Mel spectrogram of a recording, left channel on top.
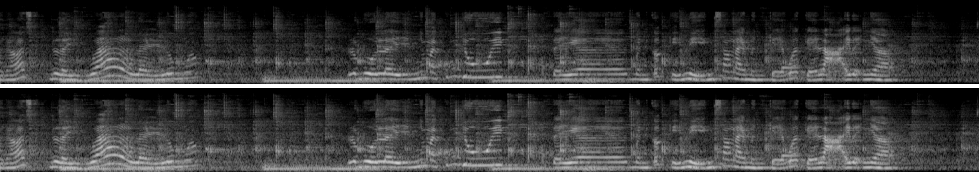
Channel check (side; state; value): left; quieter; 4.9 dB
